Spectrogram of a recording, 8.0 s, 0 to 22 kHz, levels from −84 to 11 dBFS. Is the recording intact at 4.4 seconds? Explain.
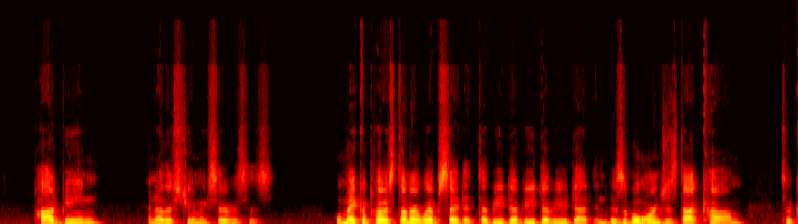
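No. At 4.4 seconds the speech sounds hoarse and slightly robotic, and this Opus voice compression damage runs through the whole clip. The sound fits Opus in hybrid mode at a low rate, around 16 kbps: linear prediction codes the band below 8 kHz with a coarsely quantised excitation, and a thin transform layer fills in the top of the band. Each 20 ms frame gets too few bits.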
